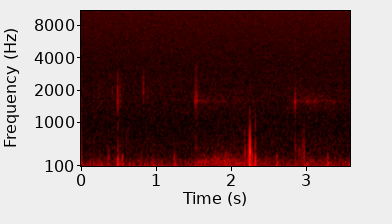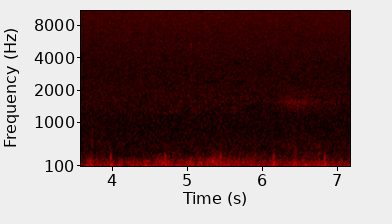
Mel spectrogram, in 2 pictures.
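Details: Normal heart sounds after exercise, gradually returning to a normal beat: steady low thumps over background hum, settling back toward a normal rhythm.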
